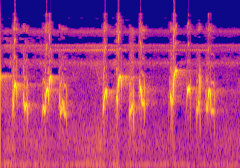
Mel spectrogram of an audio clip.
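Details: Three lively bursts of quick, liquid chirps from a streak-eared bulbul in near-continuous song, recorded to lure wild birds, with thin steady tonal background noise.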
